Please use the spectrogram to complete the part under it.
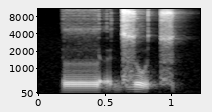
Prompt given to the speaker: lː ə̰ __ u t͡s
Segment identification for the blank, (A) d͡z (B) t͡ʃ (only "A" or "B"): A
